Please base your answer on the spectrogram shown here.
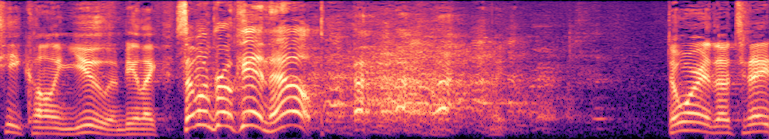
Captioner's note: laughter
